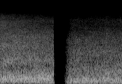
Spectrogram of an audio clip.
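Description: Ocean surf rolling in at Newport Beach during surf fishing, a steady, dense roar of breaking waves and wash, close and loud, with a brief dropout midway.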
